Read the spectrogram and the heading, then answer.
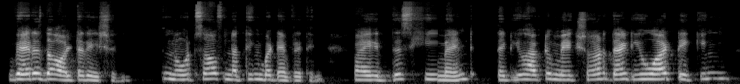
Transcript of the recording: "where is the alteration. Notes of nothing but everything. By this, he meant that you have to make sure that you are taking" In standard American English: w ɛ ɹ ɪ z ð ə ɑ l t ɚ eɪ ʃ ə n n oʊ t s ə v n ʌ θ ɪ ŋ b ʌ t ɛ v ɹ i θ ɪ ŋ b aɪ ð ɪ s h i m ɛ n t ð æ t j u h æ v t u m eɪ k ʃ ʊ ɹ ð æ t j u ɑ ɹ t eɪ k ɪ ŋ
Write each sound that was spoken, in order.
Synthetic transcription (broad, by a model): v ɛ ɹ ɪ z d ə ɑ l t ɚ eɪ ʃ ə n n oʊ t s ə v n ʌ t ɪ ŋ b ʌ t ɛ v ɹ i t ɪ ŋ b aɪ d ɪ s h i m ɛ n t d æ t j u h æ v t u m eɪ k ʃ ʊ ɹ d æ t j u ɑ ɹ t eɪ k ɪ ŋ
